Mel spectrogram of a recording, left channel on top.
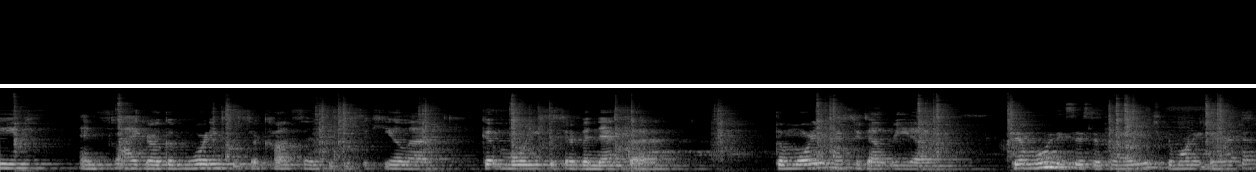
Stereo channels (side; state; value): left; silent; digital silence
